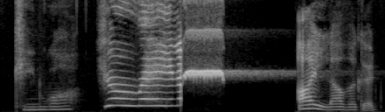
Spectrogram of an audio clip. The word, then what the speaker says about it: quinoa: the crankies will only ever be able to pronounce the word quinoa as quinoa. It's quinoa.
